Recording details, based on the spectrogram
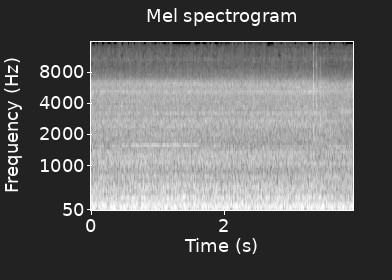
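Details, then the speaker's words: V8 with a Holley 750 carburetor, idle mixture screw turned back in from overly rich to about half a turn out: the idle clears up into a steady, fairly even low rumble with only slight unevenness. The mixture sounds about right. "as soon as i turn that in you're going to be able to clearly hear this thing clears right up"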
